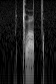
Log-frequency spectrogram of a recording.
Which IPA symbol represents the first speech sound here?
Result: ǀ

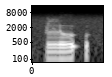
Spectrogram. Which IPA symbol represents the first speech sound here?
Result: l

